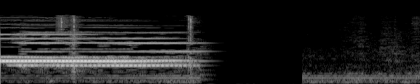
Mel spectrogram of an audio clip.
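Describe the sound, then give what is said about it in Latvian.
Electric bell rung in a parliament chamber to call a vote. A loud, ringing metallic tone lasts about two seconds and cuts off, then after a second of silence a fainter ring starts again. “Lūdzu zvanu, balsosim par 50. deputāta Valaiņa priekšlikumu.”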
